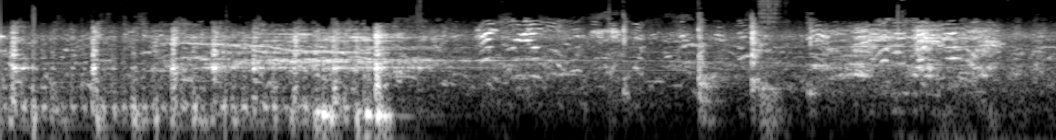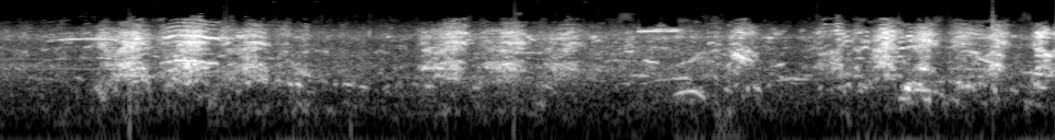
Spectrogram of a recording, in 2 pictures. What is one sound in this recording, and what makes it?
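A crowd cheers and shouts from the stands outdoors.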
